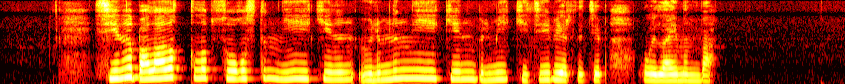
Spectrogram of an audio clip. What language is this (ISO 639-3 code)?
kaz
